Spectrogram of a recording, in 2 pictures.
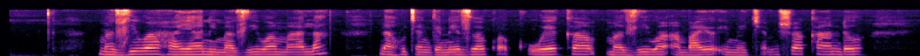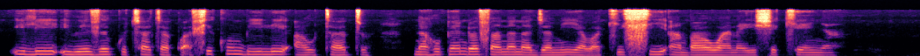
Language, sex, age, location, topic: Swahili, female, 25-35, Nakuru, agriculture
